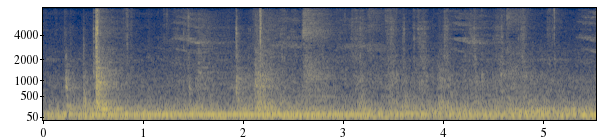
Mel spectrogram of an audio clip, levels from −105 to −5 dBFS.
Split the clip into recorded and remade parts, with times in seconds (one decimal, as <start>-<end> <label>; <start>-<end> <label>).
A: 0.0-5.5 recorded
